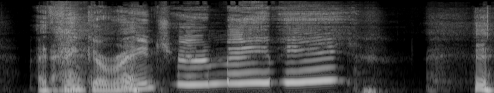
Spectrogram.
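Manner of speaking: very high, squeaky, swooping sing-song voice. Speaker repeats their own earlier words, mimicking own high voice. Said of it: "Why did my voice get so high there?".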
